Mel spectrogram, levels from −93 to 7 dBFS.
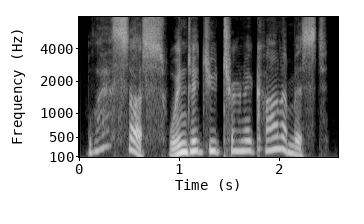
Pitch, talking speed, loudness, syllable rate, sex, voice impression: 195 Hz, 160 wpm, -18 LUFS, 4.2 syllables/s, male, very masculine, adult-like, slightly thick, cool, sincere, slightly calm, slightly kind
